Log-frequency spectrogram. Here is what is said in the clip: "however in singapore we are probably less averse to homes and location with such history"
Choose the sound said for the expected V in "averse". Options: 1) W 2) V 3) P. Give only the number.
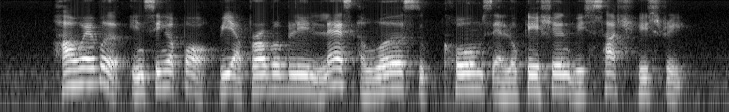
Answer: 1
